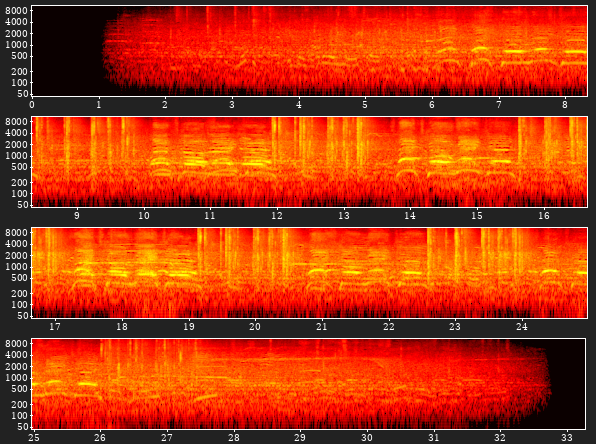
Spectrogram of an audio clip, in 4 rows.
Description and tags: WALLA Ballpark Let's Go Rangers
This was recorded at the Rangers Ballpark in Arlington on the ZOOM H2. Crowd chanting, "Let's Go Rangers!"
crowd, sports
